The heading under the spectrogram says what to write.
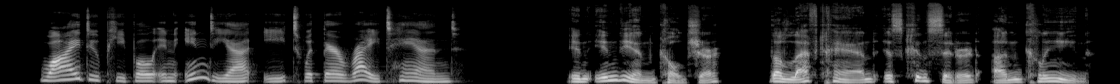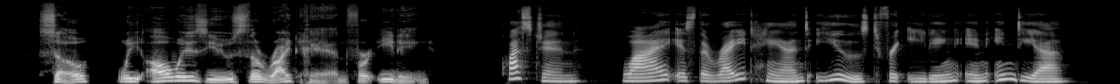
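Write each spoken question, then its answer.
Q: Why is the right hand used for eating in India?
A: Because the left hand is considered unclean in Indian culture.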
